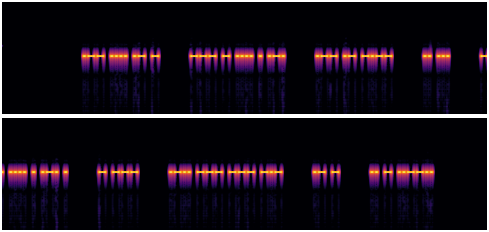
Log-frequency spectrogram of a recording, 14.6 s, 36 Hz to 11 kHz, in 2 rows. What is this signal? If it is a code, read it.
Morse code, heard as a keyed tone, about 36 wpm, 700 Hz. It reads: WHAT OTHER WAY IS THERE TO LOOK AT IT?
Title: 2x Word-Spacing - Sentences from Top 100 Words - 35wpm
